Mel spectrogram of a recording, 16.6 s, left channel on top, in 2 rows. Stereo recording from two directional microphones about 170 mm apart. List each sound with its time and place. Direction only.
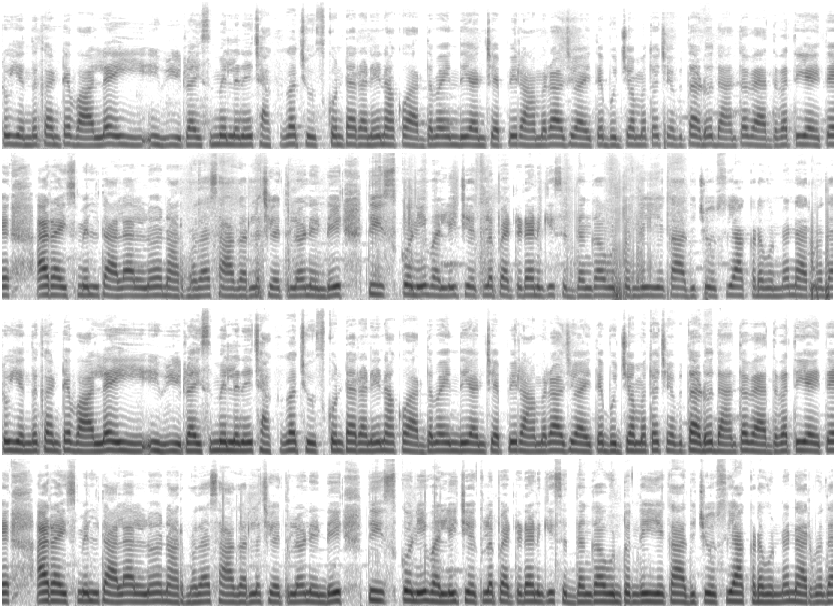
0.0 s a woman's voice: 25° right (ahead or behind)
6.5 s speech: 45° right (ahead or behind); by 12.5 s 15° right (ahead or behind)
12.5 s a woman's voice: 35° right (ahead or behind)
14.1 s a woman's voice: 45° right (ahead or behind)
